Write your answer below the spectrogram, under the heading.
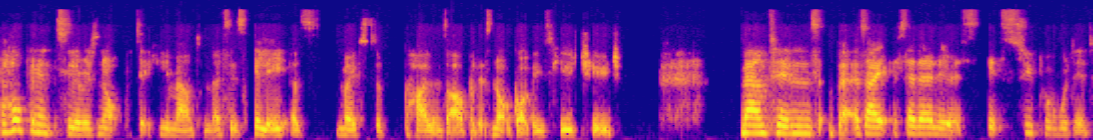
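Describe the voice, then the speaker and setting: Her pitch swinging very widely, a woman speaks at a moderate pace in a medium-pitched voice. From Essex, England. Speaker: distillery founder. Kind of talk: interview.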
